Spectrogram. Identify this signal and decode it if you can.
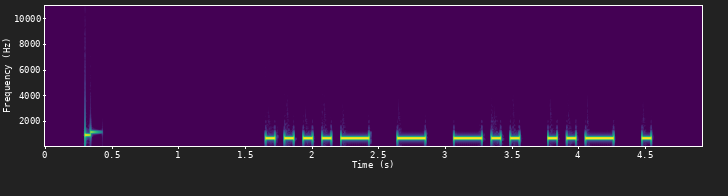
Morse code, heard as a keyed tone, about 17 wpm, 700 Hz. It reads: 4TDUE
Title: Five Challenging Letter-Number Combinations 17wpm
